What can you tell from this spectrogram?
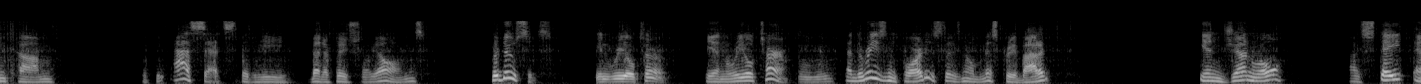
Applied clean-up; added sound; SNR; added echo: neural mask model RNNoise.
